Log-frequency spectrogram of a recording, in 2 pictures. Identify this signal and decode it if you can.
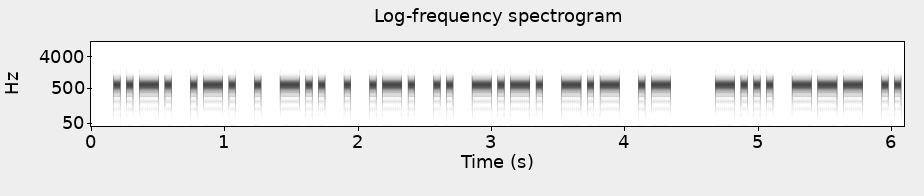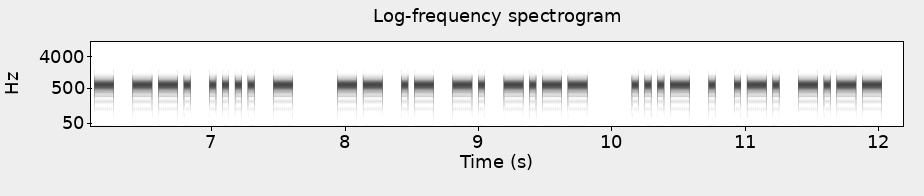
Morse code, heard as a keyed tone, about 25 wpm, 630 Hz. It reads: FREDERICKA BOUGHT MANY VERY
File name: pangram-fs-25-cs-25-opal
